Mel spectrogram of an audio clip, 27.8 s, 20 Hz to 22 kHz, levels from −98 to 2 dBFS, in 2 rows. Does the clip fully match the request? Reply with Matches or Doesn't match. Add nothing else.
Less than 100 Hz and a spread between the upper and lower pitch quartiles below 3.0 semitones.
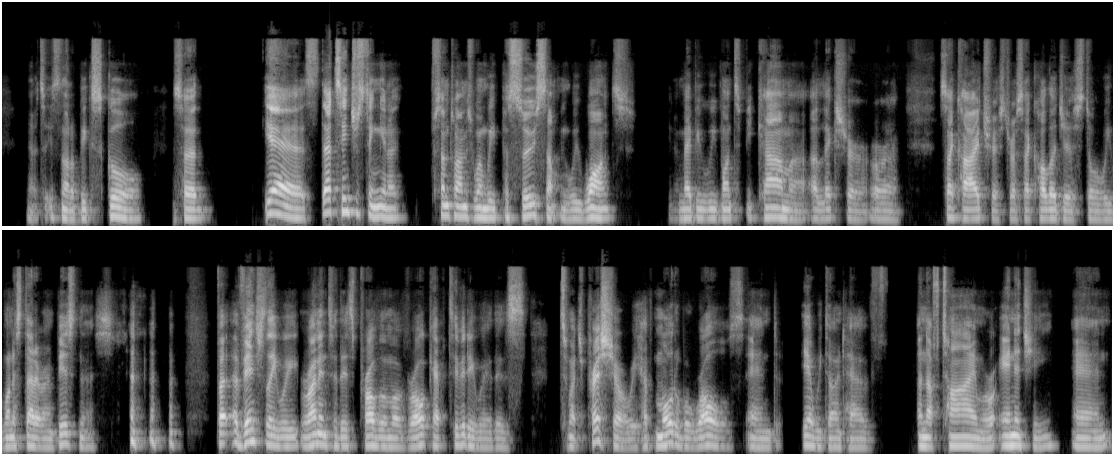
Doesn't match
